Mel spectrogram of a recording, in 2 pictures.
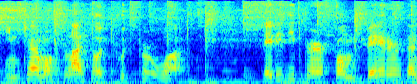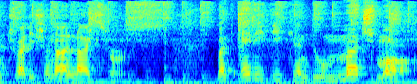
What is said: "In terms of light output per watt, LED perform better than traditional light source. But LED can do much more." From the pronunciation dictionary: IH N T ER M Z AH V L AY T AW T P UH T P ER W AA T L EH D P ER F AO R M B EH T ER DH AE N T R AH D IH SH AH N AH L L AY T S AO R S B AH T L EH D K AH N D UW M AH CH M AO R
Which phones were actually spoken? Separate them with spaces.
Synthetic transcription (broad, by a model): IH N T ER M AH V L AY T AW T P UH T P ER W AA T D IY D P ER F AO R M B EH T ER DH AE N T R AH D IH SH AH N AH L L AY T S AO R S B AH T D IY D K AH N D UW M AH CH M AO R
